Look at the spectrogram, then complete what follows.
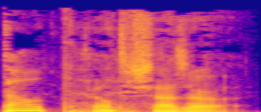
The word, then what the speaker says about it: Belteshazzar: Belteshazzar.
